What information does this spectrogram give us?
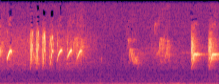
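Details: Great Tit (Parus major) in France gives a rapid run of about eight sharp, high chirps, then a few softer buzzy notes and two more clear ones over a faint low hum.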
